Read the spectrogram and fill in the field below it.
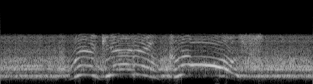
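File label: English near waypoint mood high; War Thunder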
